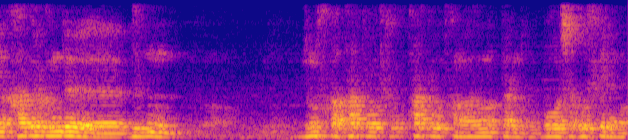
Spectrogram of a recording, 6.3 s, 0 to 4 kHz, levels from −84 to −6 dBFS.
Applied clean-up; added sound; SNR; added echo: none; none; none; reverberation time 0.6 s.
